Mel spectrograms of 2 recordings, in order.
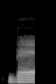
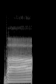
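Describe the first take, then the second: First: ব্যা said neither thin nor thick; middle-weight ব্যা; ব্যা with a medium front vowel. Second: বা with a thick open a like Bangla; the mistaken heavy বা; wrong broad ba. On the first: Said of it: "medium". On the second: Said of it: "উভয়টি ভুল". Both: Shown as a demonstration.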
